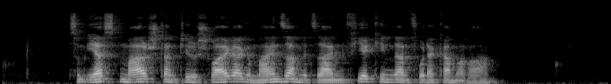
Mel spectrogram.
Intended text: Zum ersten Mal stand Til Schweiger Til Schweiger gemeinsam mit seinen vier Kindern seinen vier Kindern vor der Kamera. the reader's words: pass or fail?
fail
